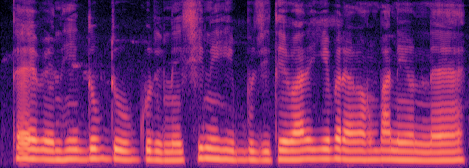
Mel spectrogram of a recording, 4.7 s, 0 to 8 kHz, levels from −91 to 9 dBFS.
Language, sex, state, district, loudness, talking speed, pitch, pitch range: Chakma, female, Tripura, Dhalai, -15 LUFS, 165 wpm, 160 Hz, 150-165 Hz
